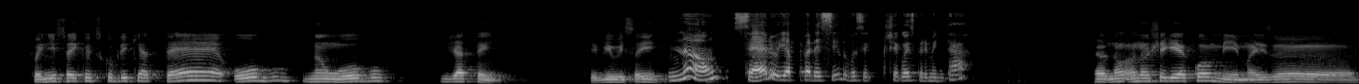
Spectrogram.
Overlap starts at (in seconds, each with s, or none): none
